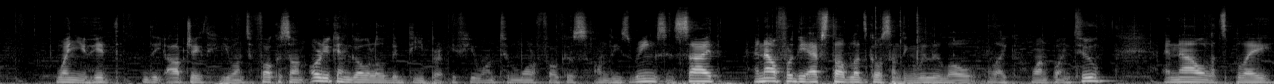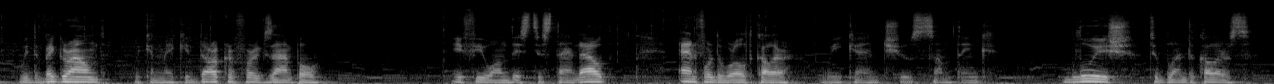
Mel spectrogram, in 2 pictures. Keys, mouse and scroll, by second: 2.5-5.6 drag, 6.7 KP_0, 7.4 ctrl+z, 7.9-9.1 drag, 10.5 scroll down 1, 11.1 click, 12.6 click, 14.7 click, 19.5 click, 20.2 click.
